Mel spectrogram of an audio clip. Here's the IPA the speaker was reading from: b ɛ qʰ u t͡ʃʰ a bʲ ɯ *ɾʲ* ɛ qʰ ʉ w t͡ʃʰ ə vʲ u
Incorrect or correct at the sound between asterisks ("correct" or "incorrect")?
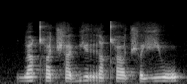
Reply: incorrect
